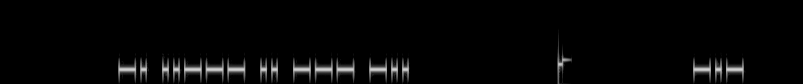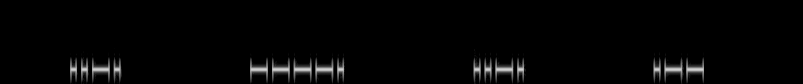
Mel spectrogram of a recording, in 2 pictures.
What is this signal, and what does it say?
Morse code, heard as a keyed tone, about 22 wpm, spaced as for 9 wpm, 700 Hz. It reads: N2IOD KF9FW
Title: USA Call Signs - 5 Characters - 8x Character Spacing - 22wpm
